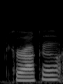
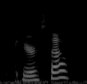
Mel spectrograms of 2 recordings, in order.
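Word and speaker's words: Curaçao: It says white rum, fresh lime, orange, curacao. I never say that right. – Curacao.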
